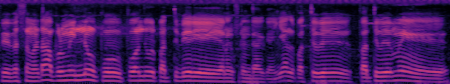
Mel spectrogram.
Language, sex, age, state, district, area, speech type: Tamil, male, 18-30, Tamil Nadu, Perambalur, urban, spontaneous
